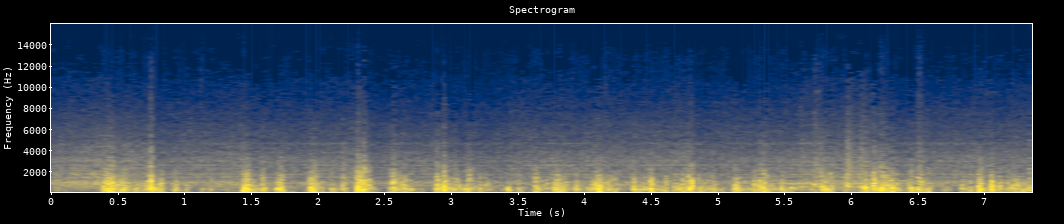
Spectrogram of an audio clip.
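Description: Two express trains running side by side at high speed: a dense, irregular clatter of steel wheels over rail and a rush of air, with wind buffeting the microphone at the open coach door as a train of LHB coaches passes close alongside.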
